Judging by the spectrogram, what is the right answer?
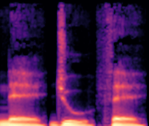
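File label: "nejuthe", concatenated syllables; Affixing experiment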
